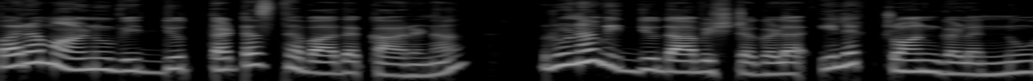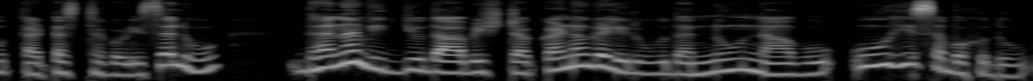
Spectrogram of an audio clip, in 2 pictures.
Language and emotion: Kannada, neutral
